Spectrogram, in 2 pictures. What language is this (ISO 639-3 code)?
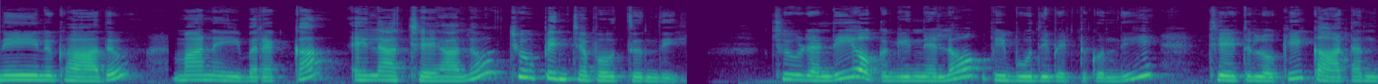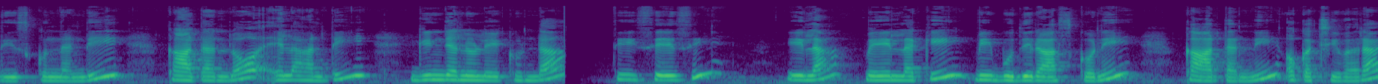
eng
